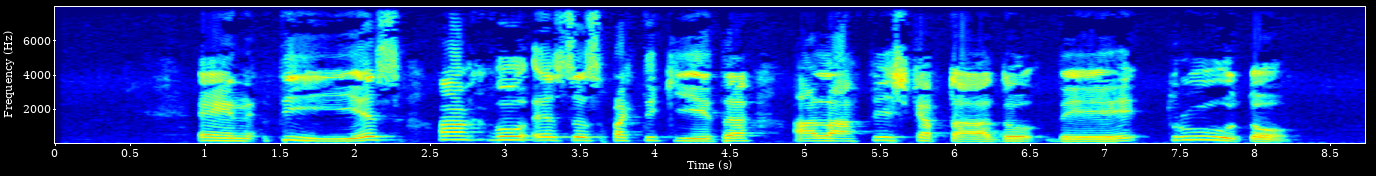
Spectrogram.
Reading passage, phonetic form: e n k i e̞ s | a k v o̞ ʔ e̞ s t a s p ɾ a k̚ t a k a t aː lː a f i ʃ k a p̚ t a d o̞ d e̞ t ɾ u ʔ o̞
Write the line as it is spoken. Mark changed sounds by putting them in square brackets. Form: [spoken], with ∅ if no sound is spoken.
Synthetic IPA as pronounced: e n [t] i e̞ s | a k v o̞ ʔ e̞ s t a s p ɾ a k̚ t [i] k [i] t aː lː a f i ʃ k a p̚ t a d o̞ d e̞ t ɾ u [t] o̞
